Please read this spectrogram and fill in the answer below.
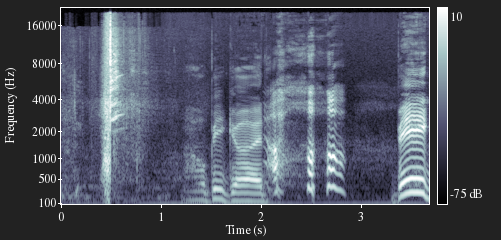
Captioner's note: laughs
